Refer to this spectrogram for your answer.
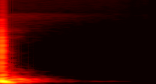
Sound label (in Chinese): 敲门 kick！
